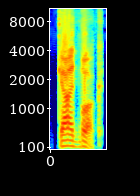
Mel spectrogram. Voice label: "guidebook", American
